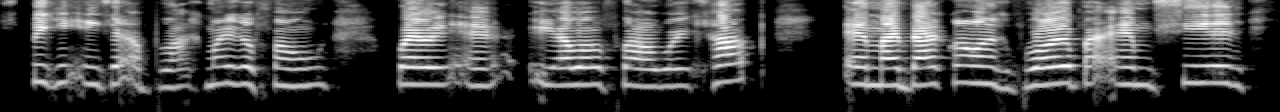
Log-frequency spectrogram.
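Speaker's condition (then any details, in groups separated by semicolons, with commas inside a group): Cerebral palsy; spastic type, diagnosed around age two, childhood orthopedic surgery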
